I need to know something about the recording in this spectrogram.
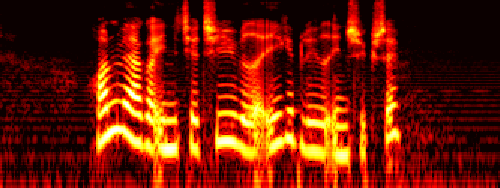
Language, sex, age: Danish, female, 33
